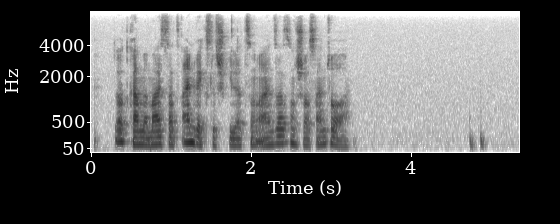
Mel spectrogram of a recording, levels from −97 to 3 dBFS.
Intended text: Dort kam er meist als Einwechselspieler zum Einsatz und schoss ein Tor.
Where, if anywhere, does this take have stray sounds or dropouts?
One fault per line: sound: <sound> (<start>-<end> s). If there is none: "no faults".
no faults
